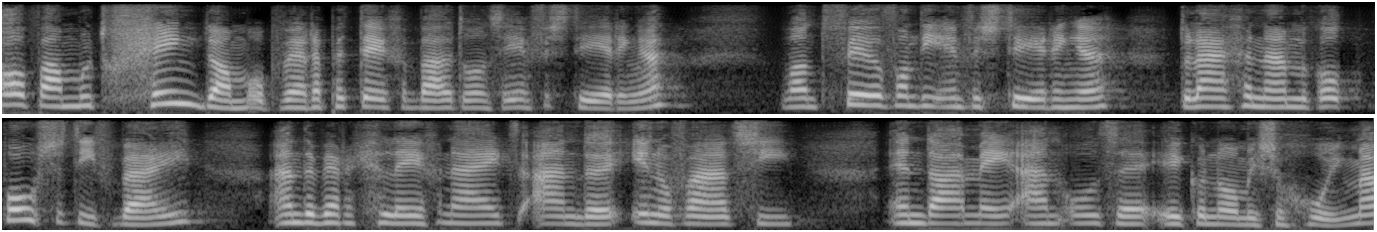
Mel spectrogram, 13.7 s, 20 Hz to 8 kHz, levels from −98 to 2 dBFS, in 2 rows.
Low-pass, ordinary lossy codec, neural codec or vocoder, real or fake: 7.2 kHz; none; codec, 16 kHz, 0.5 kbps, X-Codec, WavLM features, trained on Multilingual LibriSpeech; fake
